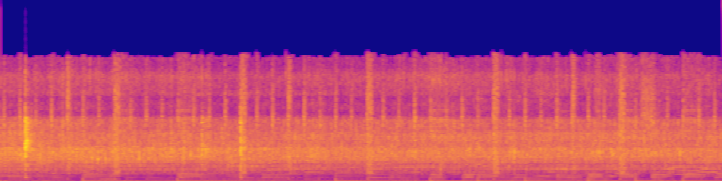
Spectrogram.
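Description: Sliced tomatoes, onion and chili sizzling in hot oil in a metal wok, with the metal tongs that stir them clicking and scraping against the pan every second or so.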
